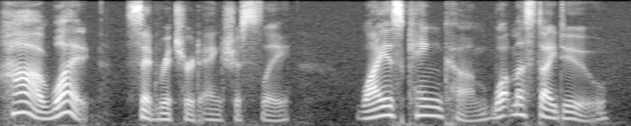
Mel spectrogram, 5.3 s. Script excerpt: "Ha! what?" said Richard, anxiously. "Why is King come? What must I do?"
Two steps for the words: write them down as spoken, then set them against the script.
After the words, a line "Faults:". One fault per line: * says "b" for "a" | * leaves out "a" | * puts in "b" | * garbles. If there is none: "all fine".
"Ha! what?" said Richard, anxiously. "Why is King come? What must I do?"
Faults:
all fine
